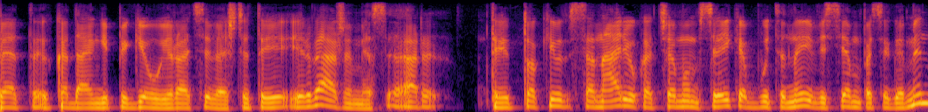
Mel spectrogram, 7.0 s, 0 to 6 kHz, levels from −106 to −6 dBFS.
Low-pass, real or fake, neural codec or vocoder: 5.4 kHz; real; none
